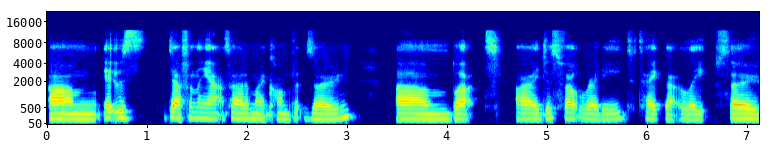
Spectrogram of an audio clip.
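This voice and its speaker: A dark, mellow voice with an Australian accent speaks at a moderate pace in a flat monotone, its loudness swinging widely, in a dry, close recording with no echo and a quiet background. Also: woman, very deep, low pitch for a woman. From Australia, Queensland Gold Coast. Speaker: exercise physiologist and author. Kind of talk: podcast interview. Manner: many fillers (um, uh).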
